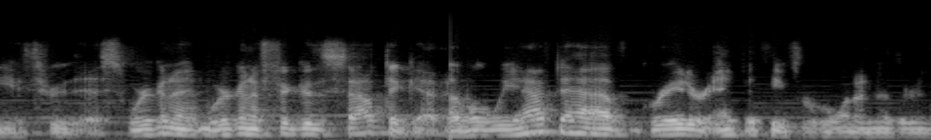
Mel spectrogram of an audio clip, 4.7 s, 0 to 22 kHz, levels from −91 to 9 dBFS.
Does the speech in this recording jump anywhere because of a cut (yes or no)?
yes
